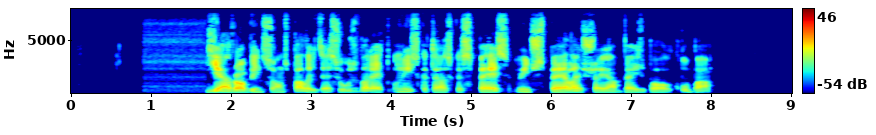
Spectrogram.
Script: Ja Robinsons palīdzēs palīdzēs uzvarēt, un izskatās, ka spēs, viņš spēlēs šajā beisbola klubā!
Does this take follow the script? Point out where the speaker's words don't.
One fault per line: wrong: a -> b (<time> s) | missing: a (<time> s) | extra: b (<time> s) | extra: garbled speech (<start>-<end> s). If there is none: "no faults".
missing: palīdzēs (3.3 s)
